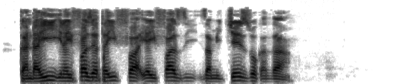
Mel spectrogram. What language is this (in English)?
Swahili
